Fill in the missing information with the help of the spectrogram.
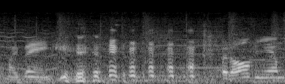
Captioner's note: laughs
